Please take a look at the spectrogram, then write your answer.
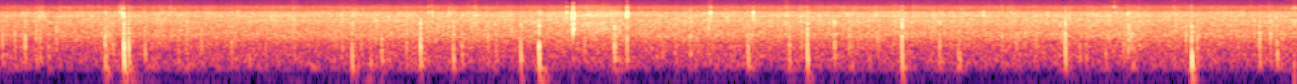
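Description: Heavy cold rain pours steadily on an outdoor surface, a dense hiss with scattered sharp drips and splats throughout, fairly close and continuous with no talking.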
